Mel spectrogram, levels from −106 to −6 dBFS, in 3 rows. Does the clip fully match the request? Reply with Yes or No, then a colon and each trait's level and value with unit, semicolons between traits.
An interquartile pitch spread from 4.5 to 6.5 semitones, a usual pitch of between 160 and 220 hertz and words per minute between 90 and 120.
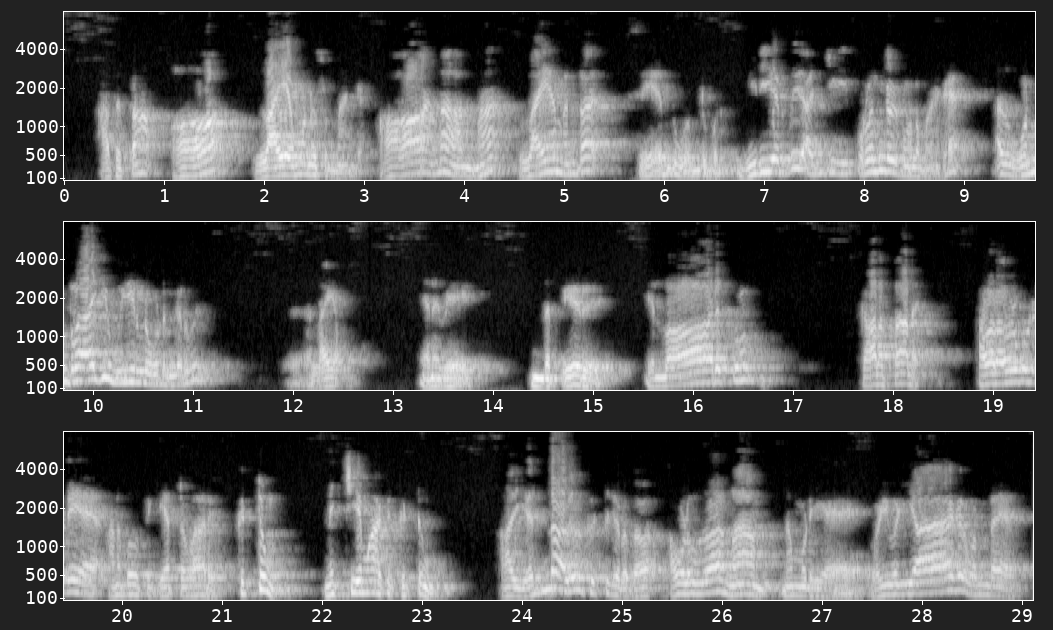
No: average, 5.1 semitones; high, 215 Hz; average, 80 wpm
